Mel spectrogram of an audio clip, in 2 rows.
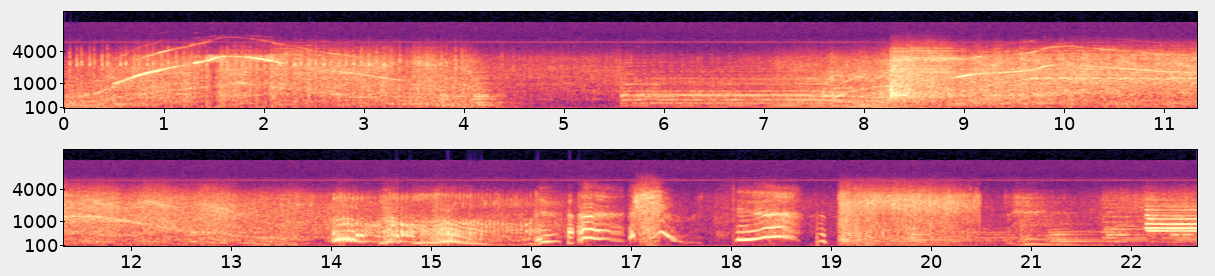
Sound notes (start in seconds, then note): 0.1 wind whistling; 13.6 shivering; 16.4 sneezing; 19.0 nose blowing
